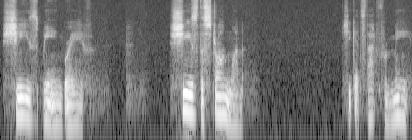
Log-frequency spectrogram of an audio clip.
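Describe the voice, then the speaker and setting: An actor playing a dying older father, telling his memories in a halting, breathy dramatic monologue that drops to whispers. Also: on the low side, pushed and bright, low-quality recording. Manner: halting, breathy, emotional, many pauses and restarts. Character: dying old father recalling his daughter's birth.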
